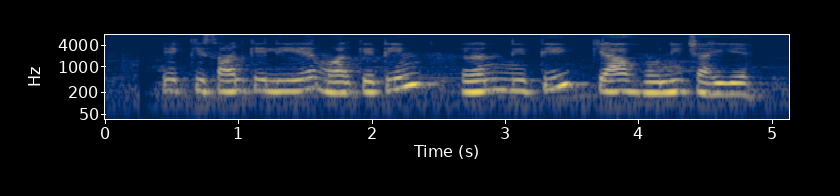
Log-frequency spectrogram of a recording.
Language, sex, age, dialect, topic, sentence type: Hindi, female, 25-30, Marwari Dhudhari, agriculture, question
